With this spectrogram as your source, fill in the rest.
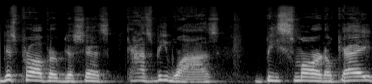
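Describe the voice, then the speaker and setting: A man talks at a fairly slow pace. He has a Tennessee accent. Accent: Southern US (Tennessee). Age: 50s. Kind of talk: devotional Bible teaching. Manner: casual, folksy.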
